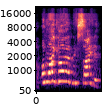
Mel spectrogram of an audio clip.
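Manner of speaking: high, squealing mock thrill; imitating someone bursting with excitement. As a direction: gush like an overexcited birdwatcher. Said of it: "when you get all like".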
